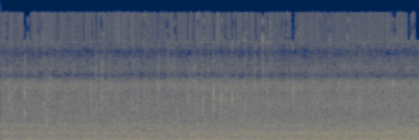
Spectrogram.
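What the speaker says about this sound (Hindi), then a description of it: "लेकिन तब तक तो बारिश स्टार्ट हो गई" Heavy rain pours steadily onto a courtyard near a cattle shed, a dense continuous hiss of drops striking the ground and roof, with no voices.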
